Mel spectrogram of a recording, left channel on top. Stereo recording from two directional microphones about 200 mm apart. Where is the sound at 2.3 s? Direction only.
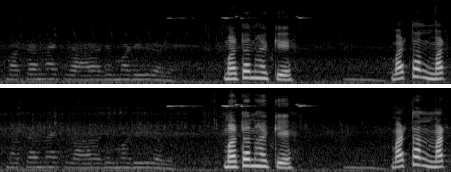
5° right (ahead or behind); by 4.5 s 15° left (ahead or behind).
